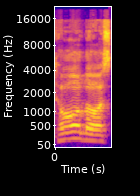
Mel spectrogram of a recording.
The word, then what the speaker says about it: todos: with a D, and you pronounce that D differently than the D in todos. Okay, and todos is much as a more weaker. It's like a fricative D, and the word dan, it's a stronger D.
